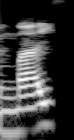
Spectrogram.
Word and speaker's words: maíz: Entonces, por lo tanto, maíz no es monosílabo, porque en este caso no se dice maíz, se dice maíz, ¿no? O sea que la A y la A suenan separadas.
